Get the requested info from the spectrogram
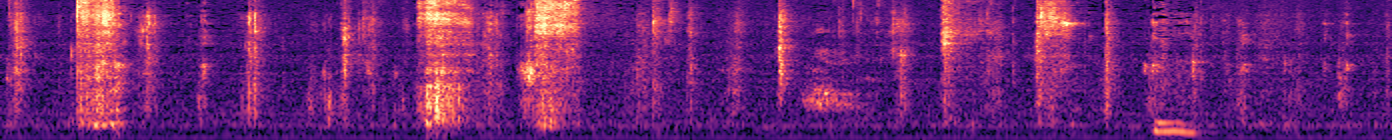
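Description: Close-miked chewing of green onion kimchi: wet mouth sounds with irregular louder crunchy bites and smacks, a few of them standing out at intervals.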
